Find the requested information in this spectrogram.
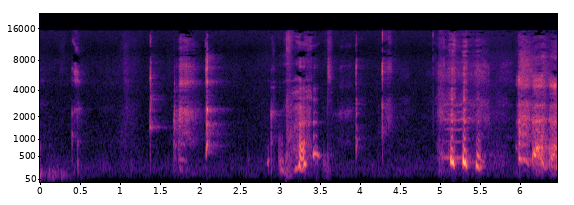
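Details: Child with hiccups: brief, sharp voiced catches at irregular intervals between soft giggly sounds; hiccups.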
